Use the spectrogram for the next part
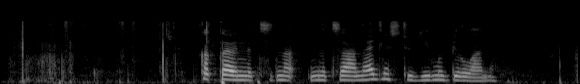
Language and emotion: Russian, neutral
